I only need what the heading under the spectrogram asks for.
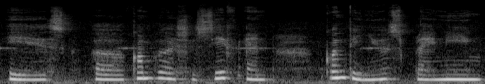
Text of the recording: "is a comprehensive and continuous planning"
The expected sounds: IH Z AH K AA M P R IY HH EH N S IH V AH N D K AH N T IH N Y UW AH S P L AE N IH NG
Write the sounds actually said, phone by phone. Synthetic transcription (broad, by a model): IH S AH K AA M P IY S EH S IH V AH N K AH N T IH N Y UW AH S P L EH N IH NG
